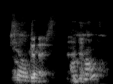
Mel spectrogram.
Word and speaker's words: Childers: Ann Childers, and I hope I'm pronouncing your name correctly. You are, Childers.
